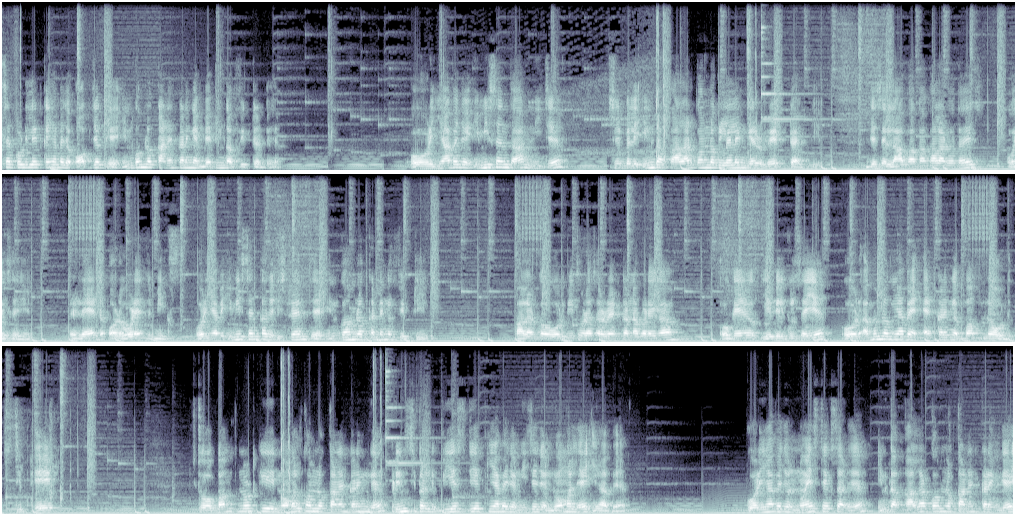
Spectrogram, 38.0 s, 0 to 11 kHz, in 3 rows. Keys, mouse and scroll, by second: 7.8 scroll up 1, 8.7-15.0 drag, 18.2 KP_5, 18.9 click, 23.3-24.0 scroll down 1, 24.6-25.7 scroll up 2, 25.8-27.3 typing, 26.1 click, 27.1 click, 29.4-30.1 scroll up 1, 30.8-33.9 drag, 34.3 scroll down 1, 34.5 scroll up 1, 37.5 scroll down 1.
